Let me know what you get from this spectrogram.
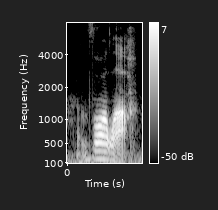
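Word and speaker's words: Voilà: The voila. Voila. Voila. That's how you pronounce it.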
